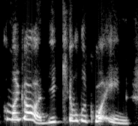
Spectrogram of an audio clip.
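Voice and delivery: high mock-horrified shriek of an animal lover; freaked-out viewer. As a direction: squeal it like a shocked viewer who can't believe it. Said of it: "everybody's freaking out going".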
